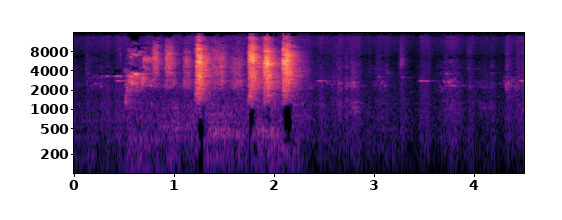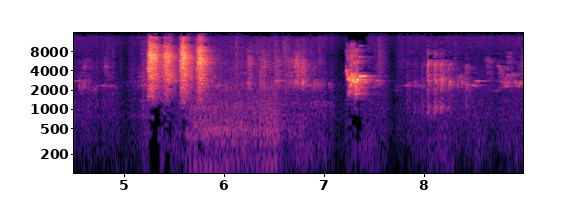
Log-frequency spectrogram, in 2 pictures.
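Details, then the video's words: Pet budgerigars at play, giving two loud bursts of harsh, buzzy chattering separated by a quieter stretch of soft warbles, ending with sharp squeaky chirps. "Happy cute budgies, playful budgies"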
